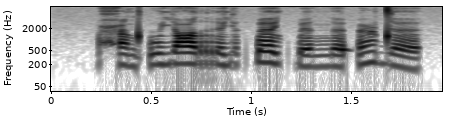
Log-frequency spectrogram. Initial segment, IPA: ħ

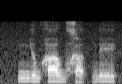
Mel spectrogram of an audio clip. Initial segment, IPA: ɲ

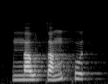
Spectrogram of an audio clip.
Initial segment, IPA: n̪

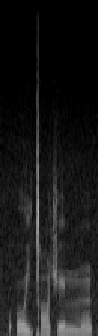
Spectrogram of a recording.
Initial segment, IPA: ʔ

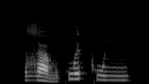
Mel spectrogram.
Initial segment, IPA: z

